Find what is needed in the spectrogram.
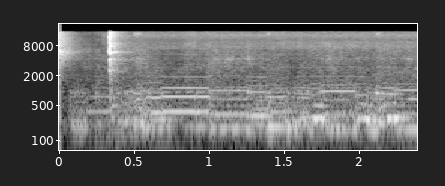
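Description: Stepper motors of a home-built 3D printer singing in short tones that jump up and down in pitch as the print head and bed make quick moves while extruding cookie dough. Two sharp clicks come at the very start and about a third of a second in.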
